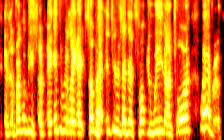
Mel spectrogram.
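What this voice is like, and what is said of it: New York accent. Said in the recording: “I know I have a New York accent. I sound crazy.”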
